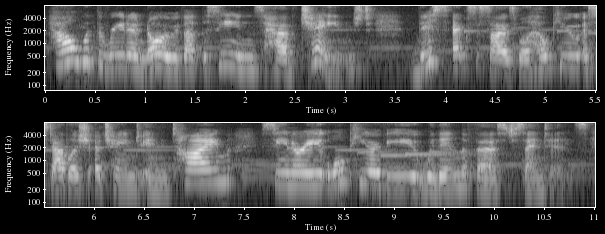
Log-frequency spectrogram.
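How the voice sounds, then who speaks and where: A woman's voice: a little high, animated, measured pace, bright, forceful tone, far from the mic, rough recording. A woman hosting a scripted instructional video on writing, with articulate, emphatic phrasing. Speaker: host of fan fiction writing advice videos. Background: background music.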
